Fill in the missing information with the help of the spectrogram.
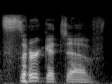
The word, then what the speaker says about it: Sergachev: I mentioned how every time I saw Sergachev, is that how you pronounce it? – Sergachev.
